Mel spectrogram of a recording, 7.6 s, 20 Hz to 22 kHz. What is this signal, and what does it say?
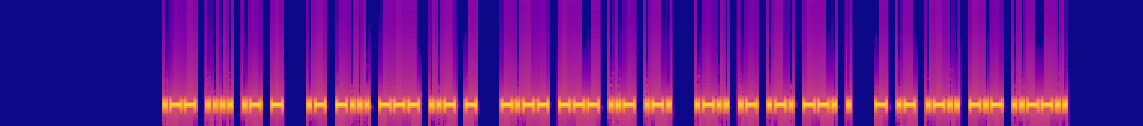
Morse code, heard as a keyed tone, about 51 wpm, 700 Hz. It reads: WHAT ABOUT YOUR LARGE TALK?
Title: Sentences from Top 1000 Words - Review Part 1 - 50wpm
